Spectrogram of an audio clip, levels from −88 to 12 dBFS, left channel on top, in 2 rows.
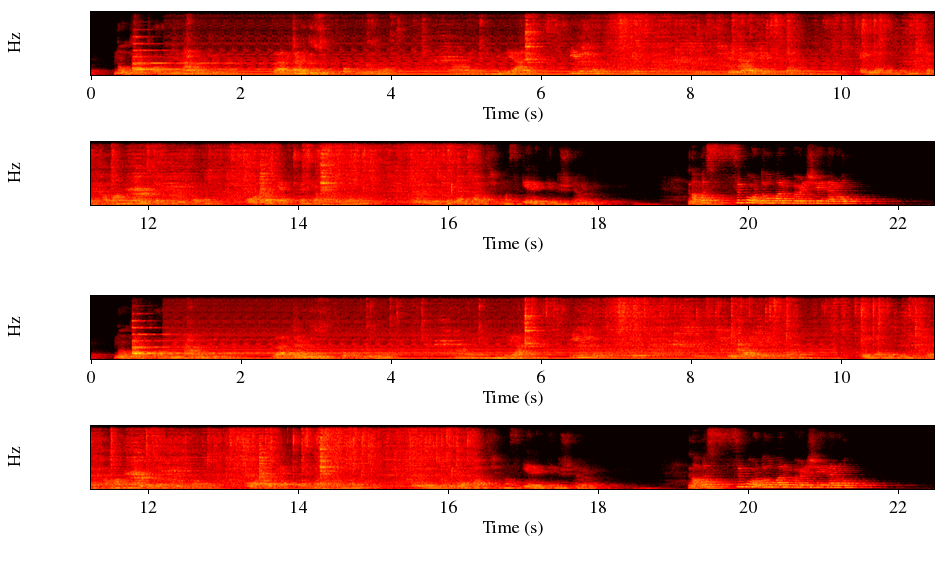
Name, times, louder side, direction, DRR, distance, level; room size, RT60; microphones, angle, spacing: voice 1, 0.3-2.0 2.4-4.1 18.5-18.6 19.2-19.4, equal, 25° left, 1 dB, 0.4 m, -35 dB
sound 1, 0.5-15.0, right 2 dB, 65° right, 0.7 m, -40 dB
sound 2, 1.0-10.0, left 2 dB, 35° right, 0.3 m, -41 dB
voice 2, 1.2-1.5 2.4-2.9 4.8-6.1 6.4-7.4 8.0-9.6 10.2-12.8 13.3-14.9 15.5-17.9 19.2-19.5 19.8-21.3, left 1 dB, 85° left, -4 dB, 1.0 m, -33 dB
sound 3, 2.7-16.4, right 1 dB, 90° right, 1.4 m, -37 dB
5.3 x 2.6 x 2.2 m, 1.1 s
head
